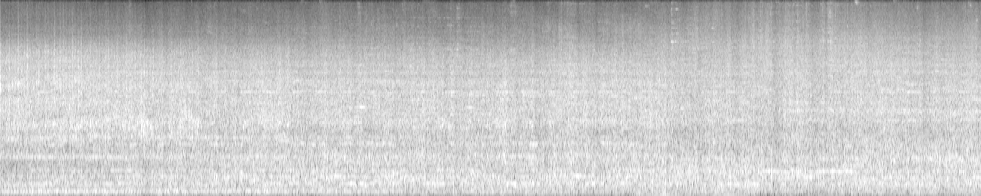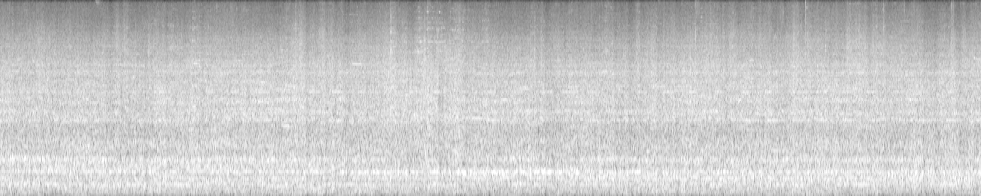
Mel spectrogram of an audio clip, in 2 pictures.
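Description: BNSF freight train of tank cars rolling past at speed: a loud, steady rumble of steel wheels on the rails with a continuous clatter as the wheels pass over the rail joints.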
